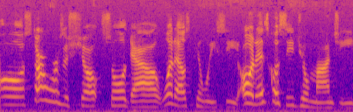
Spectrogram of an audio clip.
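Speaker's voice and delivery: put-on regional Minnesota accent. Imitating moviegoers at a sold-out theater: imitating moviegoers in an accent. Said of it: "I don't know where that accent came from".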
